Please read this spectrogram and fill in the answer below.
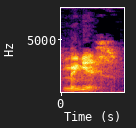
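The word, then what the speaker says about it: Menzies: And menses is pronounced Mingis. Why? Oh, don't ask me. It just is.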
